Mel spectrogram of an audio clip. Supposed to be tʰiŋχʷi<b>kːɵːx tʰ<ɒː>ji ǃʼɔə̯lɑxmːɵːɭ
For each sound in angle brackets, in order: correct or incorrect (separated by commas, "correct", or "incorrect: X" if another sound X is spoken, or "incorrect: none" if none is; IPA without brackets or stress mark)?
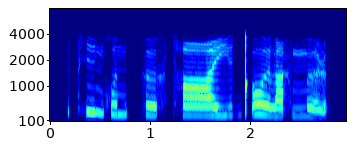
incorrect: m, incorrect: ɑː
